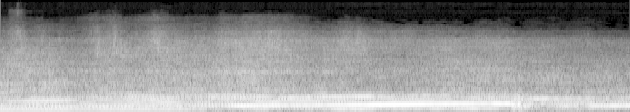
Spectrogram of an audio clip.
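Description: Chuck's race car at NOLA rounds out its second lap: a loud, steady engine drone whose pitch climbs gradually, with a brief shift dip near the end.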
